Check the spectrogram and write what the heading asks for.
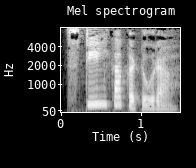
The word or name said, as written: स्टील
